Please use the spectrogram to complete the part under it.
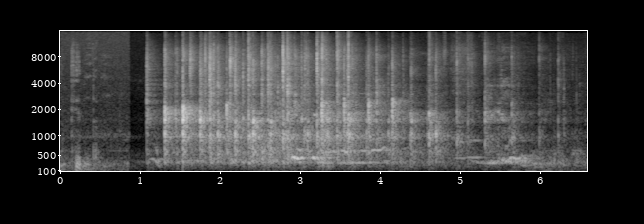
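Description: Women cheer and ululate joyfully.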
